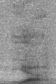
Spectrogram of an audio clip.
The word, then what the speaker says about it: Yah: this borrowing because it might have led the synagogue reader to make a mistake and pronounce the first syllable of the sacred name, namely hyphen Y-A, Yah.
